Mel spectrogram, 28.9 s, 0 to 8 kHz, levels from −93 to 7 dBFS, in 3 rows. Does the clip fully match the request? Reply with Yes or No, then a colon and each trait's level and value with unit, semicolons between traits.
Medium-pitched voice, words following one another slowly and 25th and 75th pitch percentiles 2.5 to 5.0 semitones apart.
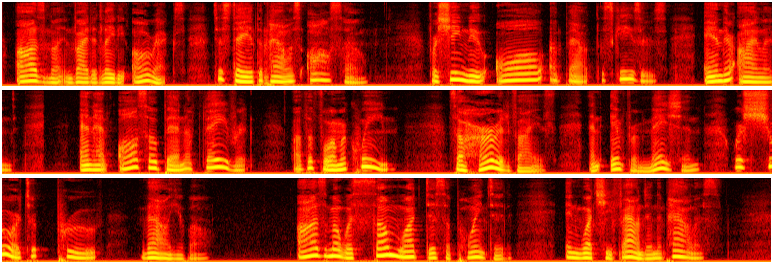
No: medium, 180 Hz; slow, 105 wpm; wide, 5.5 semitones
